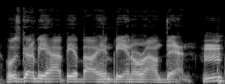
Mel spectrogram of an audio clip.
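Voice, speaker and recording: A man's voice: mid-range voice, steady tone, quick pace, sharp tone, a little hiss or hum, lightly acted. A man playing a cold, menacing crime boss in an audio drama, speaking in a controlled, condescending and sardonic way. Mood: cold, threatening. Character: cold, menacing male crime boss hosting powerful guests. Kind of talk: scripted audio drama dialogue.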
